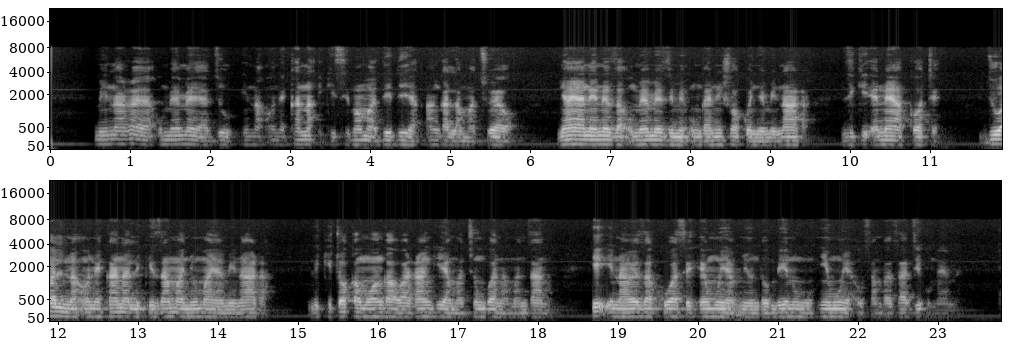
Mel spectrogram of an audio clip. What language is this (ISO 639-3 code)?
swa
